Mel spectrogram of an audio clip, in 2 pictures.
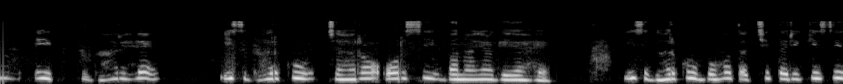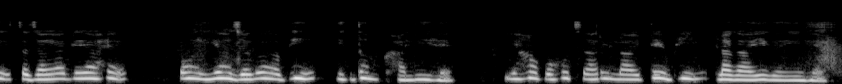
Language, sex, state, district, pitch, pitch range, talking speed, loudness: Hindi, female, Bihar, Saran, 250 Hz, 225-275 Hz, 140 wpm, -16 LUFS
